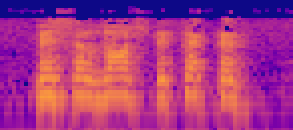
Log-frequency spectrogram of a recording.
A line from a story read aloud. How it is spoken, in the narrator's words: the combat officer cried out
